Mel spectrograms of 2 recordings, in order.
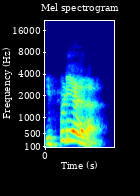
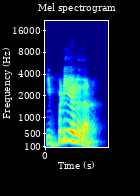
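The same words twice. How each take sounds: The two takes are said the same way.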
